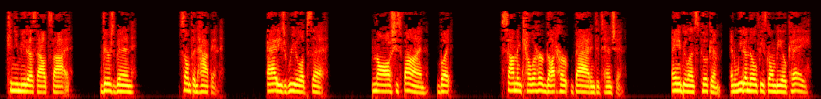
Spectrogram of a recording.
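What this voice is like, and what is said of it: Thick regional accent. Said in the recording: “his accent thicker than normal”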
